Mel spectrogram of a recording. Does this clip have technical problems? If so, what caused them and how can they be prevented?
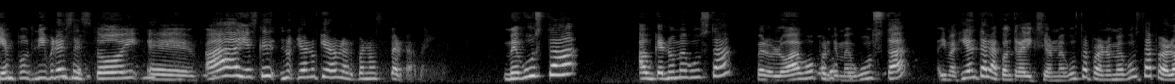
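Yes. There's an echo leak: a delayed copy of the speech, about 204 ms behind, at 0.14–0.18, 0.64–0.95, 1.34–2.05, 2.56–3.21, 3.54–4.48 and 8.17–8.39 s. It's faint in some spots, about 10 dB down in others, and near 8.2 s only about 5 dB below the speech. The likely cause is a far-end speakerphone whose echo canceller let its mic pickup slip back. Using headsets or better-tuned echo cancellation at that end would stop it.

Around 7.32–7.57 s the background is gated by the echo canceller. It clamped the mic while the loudspeaker played, so the room sound dips by about 9 dB for roughly a third of a second before coming back. Gentler suppression, or comfort noise filling the gap, would smooth that over.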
